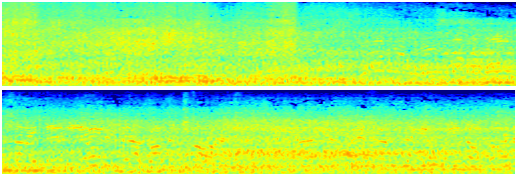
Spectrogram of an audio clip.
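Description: A pack of street stock race cars running at racing speed. Their engines are loudest in the first three seconds as the cars pass close below the grandstand, then fade but keep running as the pack moves away down the far straight.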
